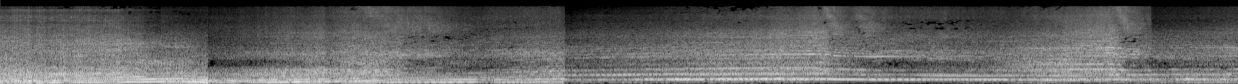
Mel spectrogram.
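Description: Several go-kart engines revving as the karts pull away from the start line, with pitch rising and falling as the throttles open. About six seconds in the sound changes abruptly to karts further off lapping the track, engine notes climbing and dropping through the corners.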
